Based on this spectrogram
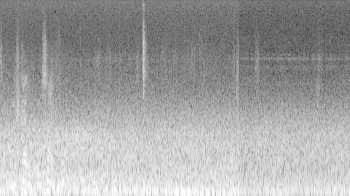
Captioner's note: traffic humming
